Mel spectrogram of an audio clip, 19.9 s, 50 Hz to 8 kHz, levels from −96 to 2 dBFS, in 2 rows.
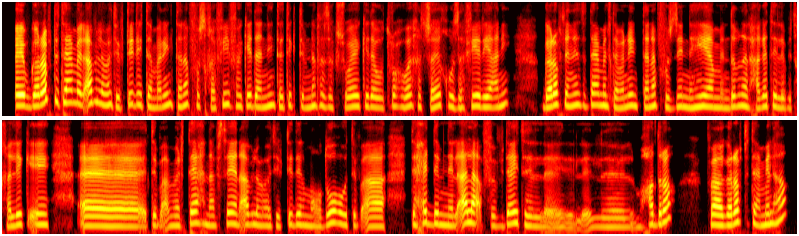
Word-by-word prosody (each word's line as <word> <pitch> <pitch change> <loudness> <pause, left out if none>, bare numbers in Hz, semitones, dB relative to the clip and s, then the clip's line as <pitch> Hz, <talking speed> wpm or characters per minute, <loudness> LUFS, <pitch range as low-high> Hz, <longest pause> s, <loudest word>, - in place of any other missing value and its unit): طيب 250 -2 +9
جرّبت 270 +9 +6
تعمل 310 -3 +2
قبل 295 0 +4
ما 260 - -2
تبتدي 265 +3 -3
تمارين 235 +3 -5
تنفّس 245 0 -5
خفيفة 245 +4 -7
كده، 235 -1 -1
إن 220 +2 -6
أنتَ 255 -2 -4
تكتم 225 -1 -9
نَفسَك 240 -3 -7
شويّة 225 +2 -2
كده 230 -2 -4
وتروح 225 +3 -9
واخد 235 +2 -5
شهيق 225 +5 -4
وزفير 230 +2 -2
يعني؟ 225 +6 -2 0.4
جرّبت 260 +6 +4
إن 250 -1 -1
أنتَ 260 -1 -5
تعمل 255 +1 -1
تمارين 215 +3 -3
التنفّس 220 -2 -4
دي، 230 - -4
إن 225 -2 -5
هي 225 +2 +2
من 210 -2 -7
ضمن 230 +3 -3
الحاجات 230 0 -3
اللي 210 -3 -3
بتخليك 200 +3 -3
إيه، 235 -1 +1 0.4
آآ، 200 -1 +5
تبقى 215 -2 -6
مرتاح 250 +5 -1
نفسيًا 230 +3 +1
قبل 230 -1 -4
ما 210 0 -7
تبتدي 205 +4 -7
الموضوع 220 +4 -2
وتبقى 210 -5 0 0.3
تحد 240 +1 0
من 225 -3 -2
القلق 255 +5 +5
في 210 - -9
بداية 245 +7 +1
ال 200 -3 -5
ال 90 -2 -9
ال 185 +3 -10
المحاضرة، 185 - -1 0.4
فجربت 225 +4 +5
تعملها؟ 250 - -1
230 Hz, 170 wpm, -25 LUFS, 210-250 Hz, 0.4 s, طيب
